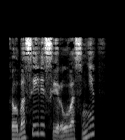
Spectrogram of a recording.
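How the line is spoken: Uncertain repeated question. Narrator (Russian): Неуверенно повторил свой вопрос отец Олег

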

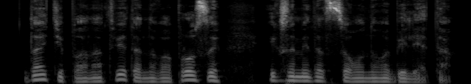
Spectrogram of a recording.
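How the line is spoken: Quiet request. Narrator (Russian): Кузнецов тихо попросил

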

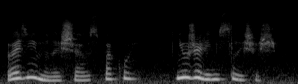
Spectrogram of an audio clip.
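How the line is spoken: Calm. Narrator (Russian): спокойно сказала Вера

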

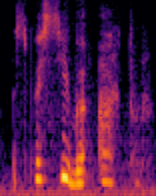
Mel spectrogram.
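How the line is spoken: Girl smiling through tears. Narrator (Russian): ответила девочка, улыбаясь сквозь слезы

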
